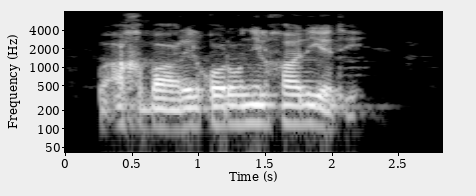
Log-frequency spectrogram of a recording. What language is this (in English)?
Arabic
